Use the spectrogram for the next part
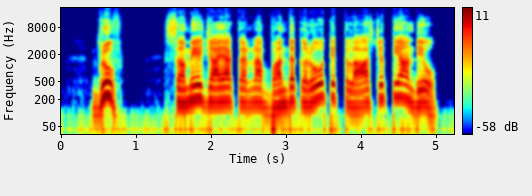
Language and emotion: Dogri, angry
